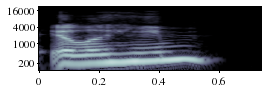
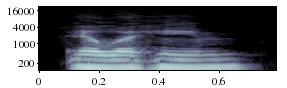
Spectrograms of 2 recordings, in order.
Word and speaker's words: Elohim: So how do you say it? Elohim? – Yeah, Elohim. – Elohim. Fucking goddamn.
